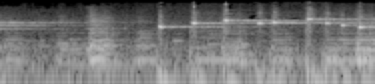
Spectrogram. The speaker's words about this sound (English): Not bad whistling, not bad.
